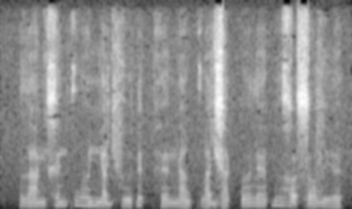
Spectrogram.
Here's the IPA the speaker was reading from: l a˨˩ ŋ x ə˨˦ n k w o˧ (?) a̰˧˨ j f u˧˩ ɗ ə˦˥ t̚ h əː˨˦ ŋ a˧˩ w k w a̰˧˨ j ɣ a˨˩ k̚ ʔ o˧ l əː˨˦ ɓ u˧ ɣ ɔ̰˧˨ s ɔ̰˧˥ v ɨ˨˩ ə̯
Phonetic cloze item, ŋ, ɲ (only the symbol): ɲ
